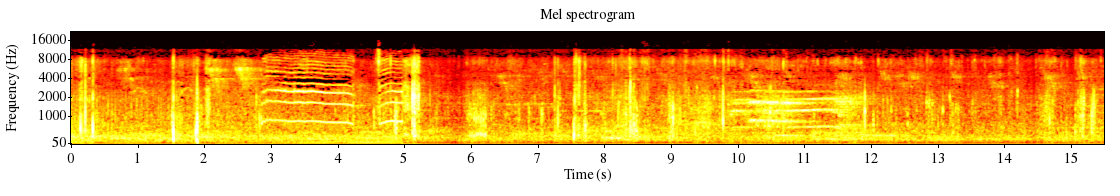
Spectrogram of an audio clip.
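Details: Hungry feral kitten, with its mother close by, cries for food in a long wavering meow, then a short clipped one, and later a softer, breathier call; scattered clicks and scuffing sounds throughout.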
